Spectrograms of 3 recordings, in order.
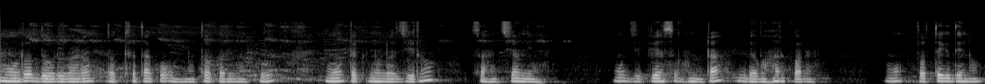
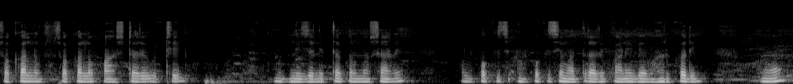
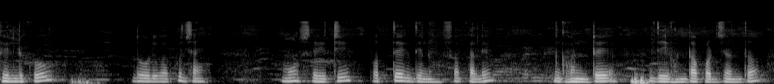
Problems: continuous background conversations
